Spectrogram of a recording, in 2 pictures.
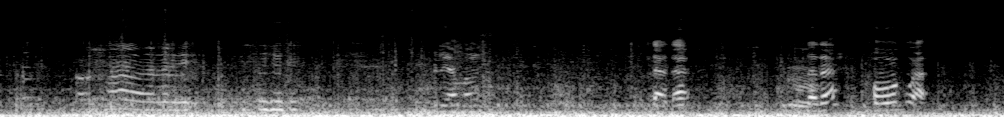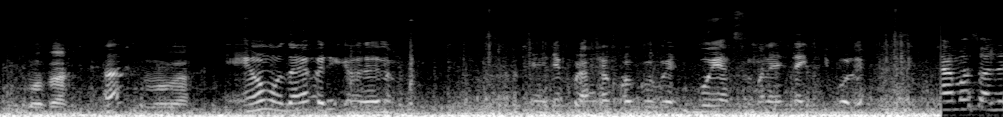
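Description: Steady low road and engine rumble inside a moving car's cabin, with voices talking over it now and then.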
